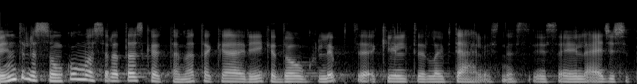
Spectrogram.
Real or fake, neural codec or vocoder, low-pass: real; none; 7.2 kHz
